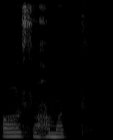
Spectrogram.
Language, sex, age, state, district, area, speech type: Nepali, female, 18-30, West Bengal, Kalimpong, rural, read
